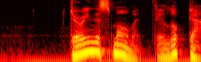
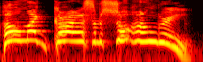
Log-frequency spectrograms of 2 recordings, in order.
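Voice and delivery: desperate whine; 7 dB louder than usual. A narrator's reading. Desperate hungry exclamation.

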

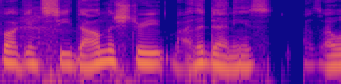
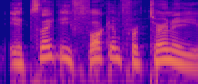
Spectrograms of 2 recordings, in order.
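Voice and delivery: usual speaking voice

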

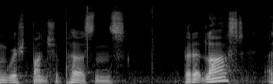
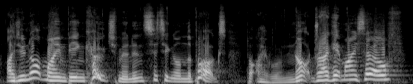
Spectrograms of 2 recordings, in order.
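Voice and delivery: indignant rooster; 6 semitones higher, 4 dB louder than usual. Acted. Cock refusing, voiced.

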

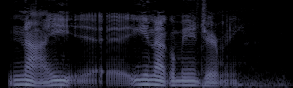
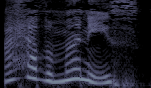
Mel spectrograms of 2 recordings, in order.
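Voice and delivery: higher, childish mock grammar; baby talk; 11 semitones higher than usual. Mocking her own excuse, higher baby talk. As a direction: say it like a toddler.

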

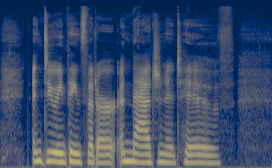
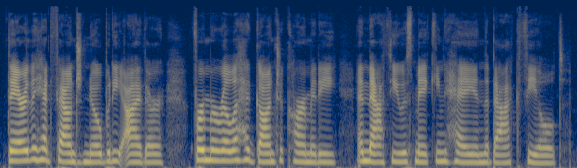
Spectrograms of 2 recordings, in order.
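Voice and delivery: plain reading voice

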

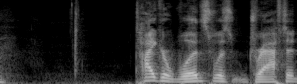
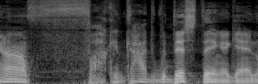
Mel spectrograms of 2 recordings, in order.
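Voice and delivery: exasperated; 5 semitones lower, 5 dB quieter, slower than usual. Retold or imitated. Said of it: "they're like".

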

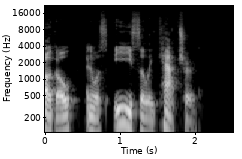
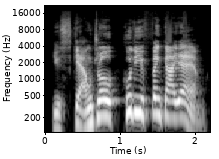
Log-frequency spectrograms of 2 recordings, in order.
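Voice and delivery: loud, rising much higher in anger; angry retort; 10 semitones higher, 7 dB louder than usual. A narrator's reading. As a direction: hurl it at the trapped assassin. Captor reveals himself angrily.

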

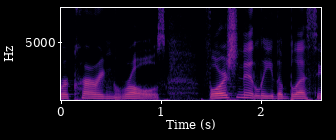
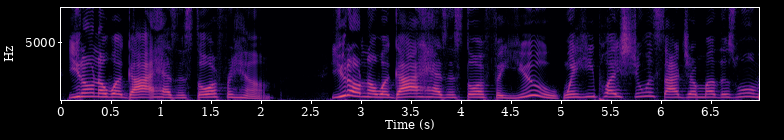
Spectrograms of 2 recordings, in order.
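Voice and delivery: fervent preaching; 5 semitones higher, 6 dB louder than usual. Real, not acted. Preaching the pastor's words.

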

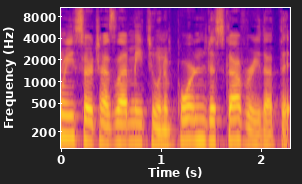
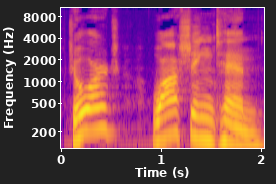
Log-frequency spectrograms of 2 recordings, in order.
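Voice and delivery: slow and clear; much slower than usual. Acted. Repeating to voice system.

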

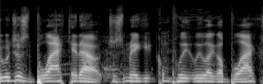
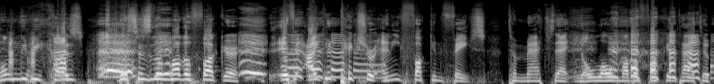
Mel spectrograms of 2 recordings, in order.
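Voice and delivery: excited; 8 semitones higher, 7 dB louder than usual. Real, not acted. Gleeful rant about the tattoo.

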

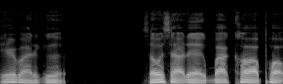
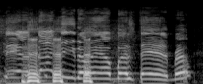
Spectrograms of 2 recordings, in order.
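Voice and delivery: laughing. Retold or imitated. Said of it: "I'm like".

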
